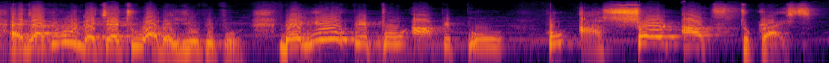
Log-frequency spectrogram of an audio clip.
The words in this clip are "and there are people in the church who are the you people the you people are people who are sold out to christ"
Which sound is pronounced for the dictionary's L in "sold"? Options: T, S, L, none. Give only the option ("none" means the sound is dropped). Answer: none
